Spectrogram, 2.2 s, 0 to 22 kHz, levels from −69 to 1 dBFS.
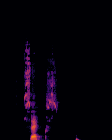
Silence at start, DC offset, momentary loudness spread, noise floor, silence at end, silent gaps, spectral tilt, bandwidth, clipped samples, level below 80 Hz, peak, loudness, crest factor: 0.5 s; under 0.1%; 22 LU; under -90 dBFS; 0.65 s; none; -2 dB/octave; 16 kHz; under 0.1%; -74 dBFS; -10 dBFS; -27 LUFS; 22 dB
